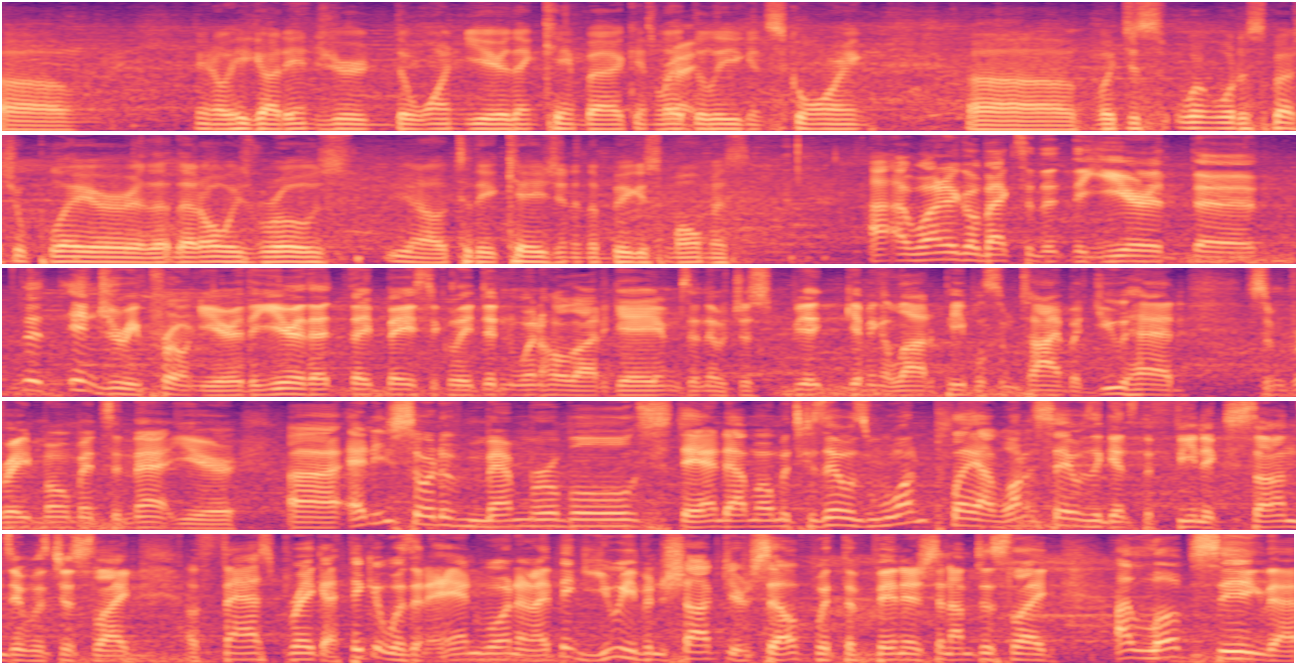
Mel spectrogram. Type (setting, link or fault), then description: setting, busy venue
